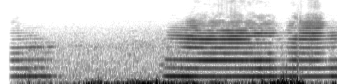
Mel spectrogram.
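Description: Electric locomotive horn: a short blast, then about a second later a long steady blast, over a low rumble.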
